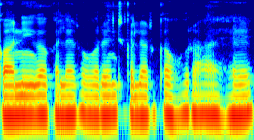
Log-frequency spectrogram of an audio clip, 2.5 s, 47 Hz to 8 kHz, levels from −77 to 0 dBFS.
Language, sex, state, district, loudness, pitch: Hindi, male, Bihar, Saran, -17 LUFS, 120 Hz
